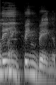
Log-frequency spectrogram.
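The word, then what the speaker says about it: Li Bingbing: Is it Fan Bing Bing? Am I Bing Bing Lee? I'm going to get the name wrong. This is terrible. – Lee Bing Bing, apparently.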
